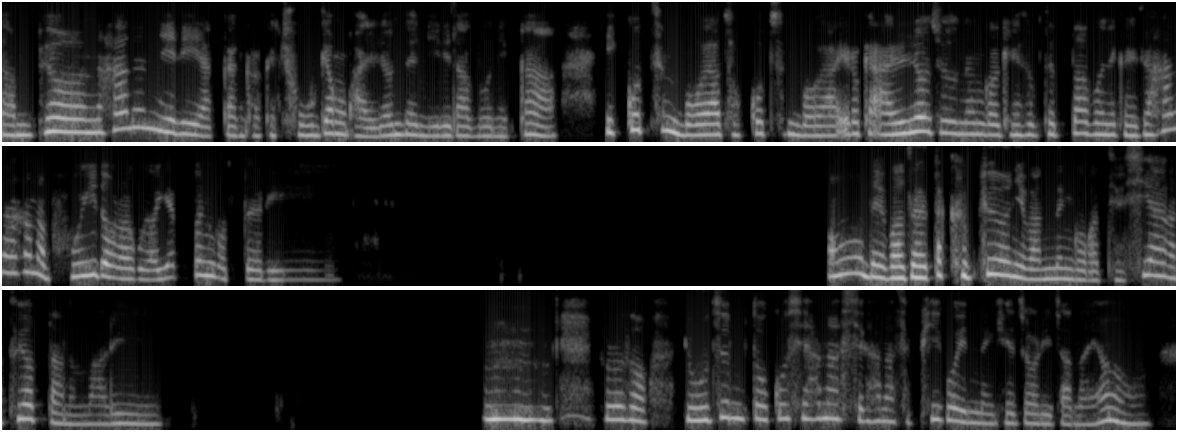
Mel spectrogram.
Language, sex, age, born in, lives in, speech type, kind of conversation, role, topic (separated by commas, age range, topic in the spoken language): Korean, female, 25-29, South Korea, United States, conversation, unstructured, none, 항상 여름인 곳에서 사는 것과 항상 겨울인 곳에서 사는 것 중 어느 쪽을 선택하시겠습니까?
